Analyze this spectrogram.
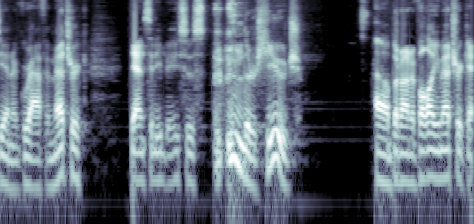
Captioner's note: cough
